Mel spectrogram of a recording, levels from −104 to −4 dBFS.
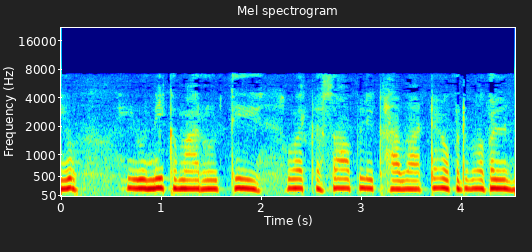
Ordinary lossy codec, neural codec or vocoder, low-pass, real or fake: MP3, 32 kbps; codec, 16 kHz in and 24 kHz out, 2.2 kbps, FireRedTTS-2 codec; 7.2 kHz; fake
